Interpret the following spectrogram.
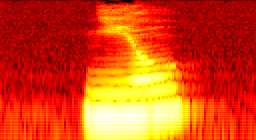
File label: "niu2", Chinese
